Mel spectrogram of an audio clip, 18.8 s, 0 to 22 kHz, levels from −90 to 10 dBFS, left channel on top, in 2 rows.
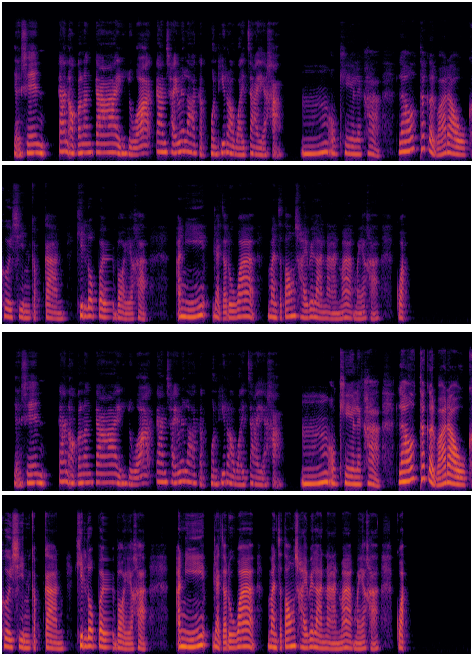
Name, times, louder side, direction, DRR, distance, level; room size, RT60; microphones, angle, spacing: voice 1, 0.2-0.8 1.1-5.6, left 2 dB, 45° left, 0.5 m, -32 dB
voice 2, 6.0-10.6 10.9-14.5 14.7-17.4, right 5 dB, 65° right, 0.4 m, -29 dB
8.7 x 4.4 x 3.0 m
head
